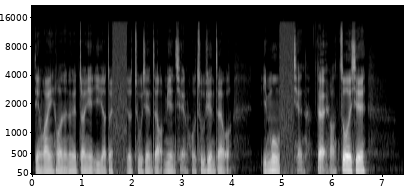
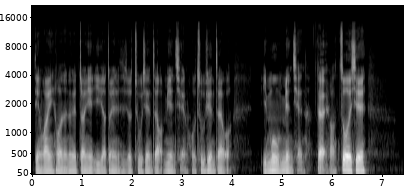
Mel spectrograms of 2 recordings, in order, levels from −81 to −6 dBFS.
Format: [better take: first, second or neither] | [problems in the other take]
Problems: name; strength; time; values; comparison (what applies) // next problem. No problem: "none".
second | audio cutting out; filled with static; at 1.5 s and at 5 s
